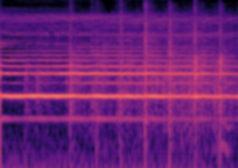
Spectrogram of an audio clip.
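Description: A man holding one long, high vocal note at a steady pitch while clapping his hands in a steady beat, about four claps a second.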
